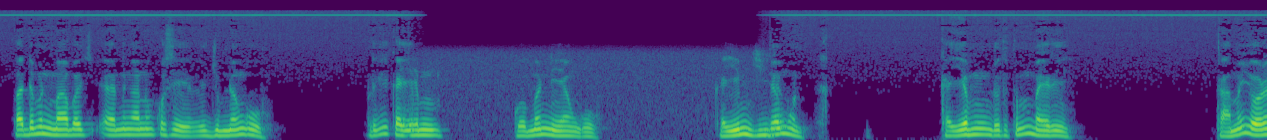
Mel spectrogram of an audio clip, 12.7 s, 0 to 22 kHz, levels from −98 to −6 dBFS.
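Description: A switching power supply is running in an audible burst mode or beating with another supply for the whole clip, producing a switching supply whistle: a thin high tone wandering between 13.7 and 13.9 kHz, roughly 20 dB below the speech.

From 3.97 to 7.86 s, a hybrid receiver loses its digital signal and blends to the AM analogue broadcast, cross-fading over about 305 ms each way. During that stretch the speech shifts level by about 2 dB and carries hiss roughly 30 dB down.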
